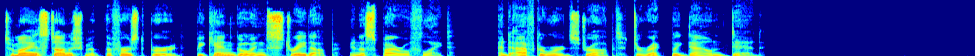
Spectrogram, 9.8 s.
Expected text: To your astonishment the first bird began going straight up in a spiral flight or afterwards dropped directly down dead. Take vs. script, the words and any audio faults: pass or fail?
fail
